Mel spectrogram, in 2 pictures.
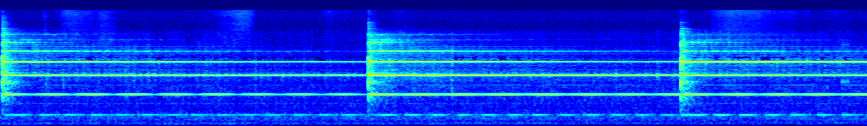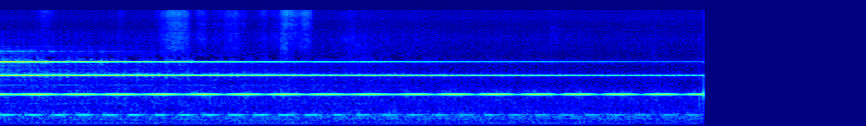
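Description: Singing bowl struck three times, about three seconds apart, each strike ringing on in a long, wavering tone that slowly fades. The ringing cuts off suddenly near the end.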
